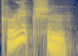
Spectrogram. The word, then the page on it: correction: British English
